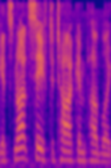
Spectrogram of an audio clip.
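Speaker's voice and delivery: ordinary talk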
